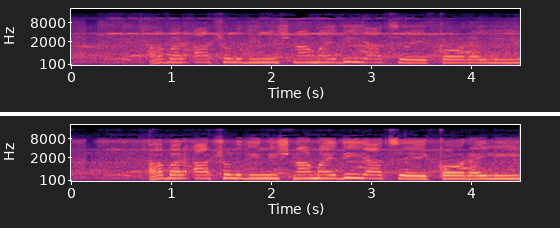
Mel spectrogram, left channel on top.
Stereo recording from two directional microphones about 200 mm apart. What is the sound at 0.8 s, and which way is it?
Speech, 35° right (ahead or behind).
